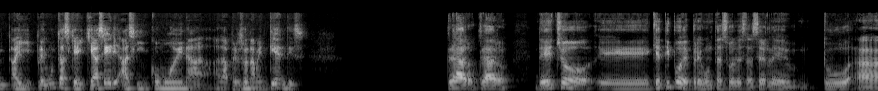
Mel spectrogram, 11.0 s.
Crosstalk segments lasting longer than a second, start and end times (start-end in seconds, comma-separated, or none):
none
